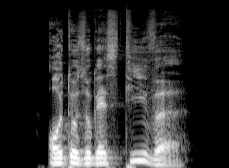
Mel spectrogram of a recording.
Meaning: inflection of autosuggestiv: 1. strong/mixed nominative/accusative feminine singular 2. strong nominative/accusative plural 3. weak nominative all-gender singular
- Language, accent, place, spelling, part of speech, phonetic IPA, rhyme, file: German, Germany, Berlin, autosuggestive, adjective, [ˌaʊ̯tozʊɡɛsˈtiːvə], -iːvə, De-autosuggestive.ogg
